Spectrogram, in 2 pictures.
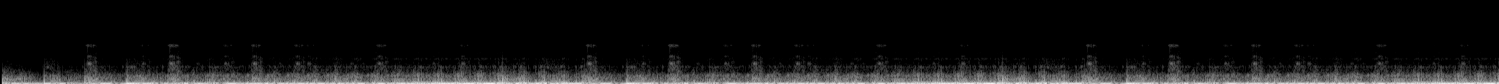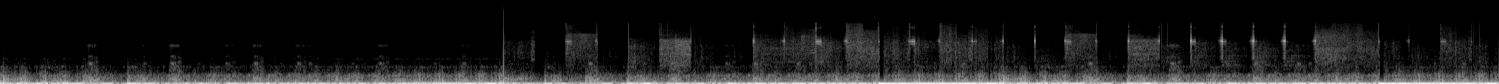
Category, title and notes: Music > Multiple instruments
Demo Track #3907 (Industraumatic)
Industrial, Cyberpunk, Ambient, Games, Noise, Soundtrack, Horror, Underground, Sci-fi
